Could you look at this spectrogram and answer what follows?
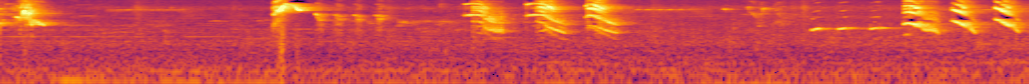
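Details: Prize-winning orange-headed thrush singing: sharp downward-sweeping notes in quick pairs and triplets, a short series of soft whistled notes, and pauses between bursts, with quiet background noise.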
